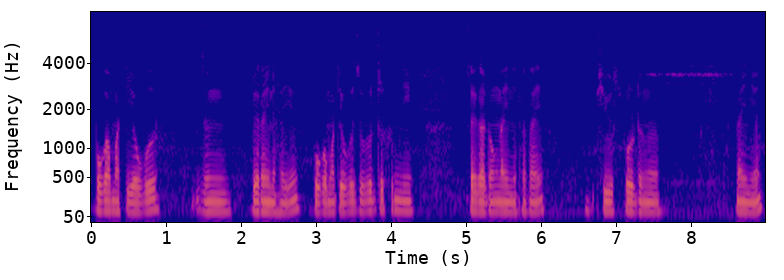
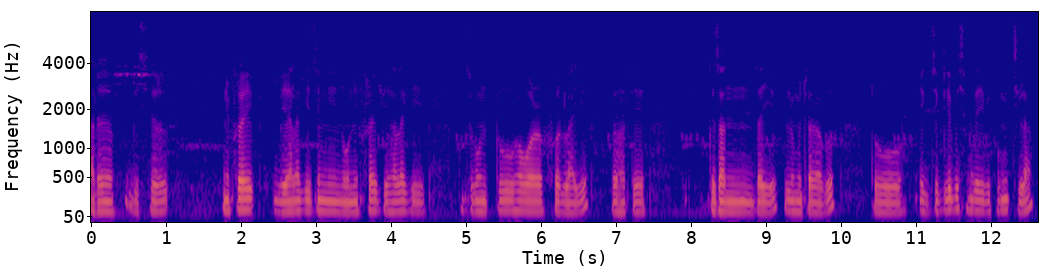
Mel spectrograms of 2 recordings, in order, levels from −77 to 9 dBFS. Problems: low volume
